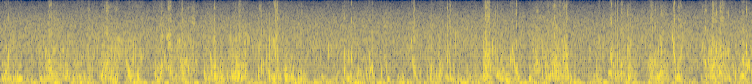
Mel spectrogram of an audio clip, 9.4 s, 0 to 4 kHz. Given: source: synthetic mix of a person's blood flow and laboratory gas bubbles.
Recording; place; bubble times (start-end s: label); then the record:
Doppler ultrasound of blood flow; precordium
0.00-0.31 s: bubbles
0.46-1.81 s: bubbles
1.90-2.48 s: bubbles
2.52-3.13 s: bubbles
3.19-3.86 s: bubbles
4.07-4.70 s: bubbles
4.73-4.91 s: bubbles
5.00-5.07 s: bubbles
5.10-6.00 s: bubbles
6.03-6.53 s: bubbles
6.57-7.23 s: bubbles
7.34-7.99 s: bubbles
8.09-8.56 s: bubbles
8.72-9.41 s: bubbles
From the record:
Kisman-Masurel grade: 444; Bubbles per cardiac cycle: continuous sound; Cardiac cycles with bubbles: 100%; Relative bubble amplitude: maximal (0.775 to 0.999); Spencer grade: 4 (maximum detectable bubble signal sounding continuously throughout systole and diastole of every cardiac period, and overriding the amplitude of the normal cardiac signals); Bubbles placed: anywhere in the cardiac cycle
